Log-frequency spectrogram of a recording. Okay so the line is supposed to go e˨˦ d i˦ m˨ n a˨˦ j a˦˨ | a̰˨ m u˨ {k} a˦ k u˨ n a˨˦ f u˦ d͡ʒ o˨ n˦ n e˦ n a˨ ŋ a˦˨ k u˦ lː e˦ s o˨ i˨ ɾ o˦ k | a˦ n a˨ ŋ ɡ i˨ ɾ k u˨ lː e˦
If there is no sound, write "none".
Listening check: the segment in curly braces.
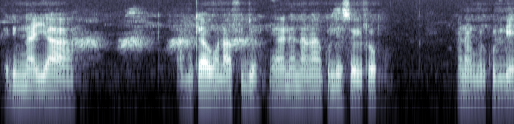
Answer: k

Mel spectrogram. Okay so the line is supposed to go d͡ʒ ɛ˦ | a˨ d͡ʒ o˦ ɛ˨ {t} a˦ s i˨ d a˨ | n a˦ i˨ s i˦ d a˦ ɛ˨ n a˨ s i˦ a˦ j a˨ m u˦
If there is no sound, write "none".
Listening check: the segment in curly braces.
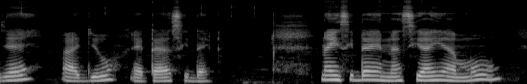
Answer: t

